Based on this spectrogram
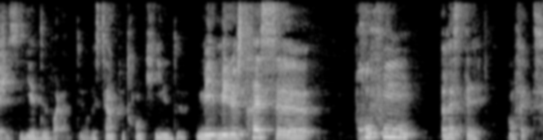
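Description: Very slow and fairly low in pitch, a woman's voice shows big swings in loudness and long, frequent pauses. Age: 40s. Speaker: patient sharing fertility story. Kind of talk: testimony. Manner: halting, many hesitations.

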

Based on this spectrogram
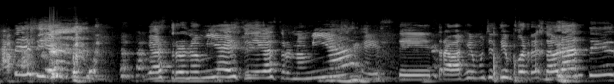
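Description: Over noticeable background noise, a woman projects a raised, high voice with lively intonation at a fairly slow pace. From northern Mexico, Durango. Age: 20s. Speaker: chef. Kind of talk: casual chat.

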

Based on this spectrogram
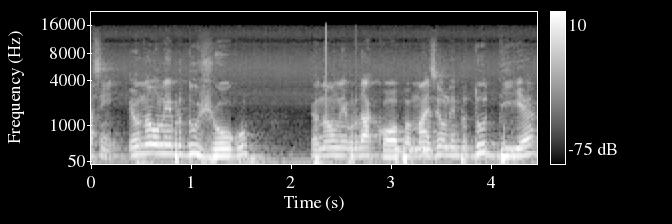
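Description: At a fairly slow pace, an unremarkable speaking voice shows ordinary pitch variation. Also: man. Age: 20s. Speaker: podcast co-host, musician. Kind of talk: casual chat.

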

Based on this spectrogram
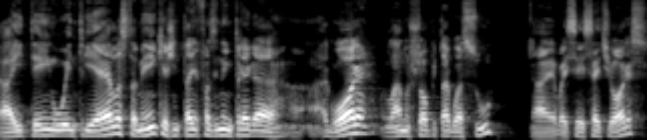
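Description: A man uses a normal speaking voice at a medium pitch with lively intonation. The recording is very clean, with a silent background. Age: 40s. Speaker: radio and podcast producer. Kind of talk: casual chat.

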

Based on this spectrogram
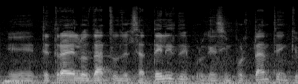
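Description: A man with a very deep, low voice talks very fast, with audible room echo and noticeable background noise. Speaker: astrophysicist and university professor. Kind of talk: interview.

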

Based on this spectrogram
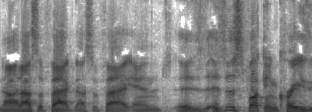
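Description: Someone with a New York accent talks at a very fast pace in an animated tone. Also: man. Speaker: podcast host. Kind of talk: casual banter. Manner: profane, animated.

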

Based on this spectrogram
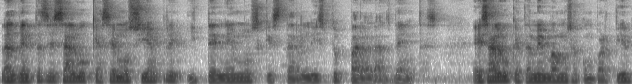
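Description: In a plain, everyday voice, a man holds a medium pitch and fairly even intonation. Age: 20s. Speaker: podcast host, student entrepreneur. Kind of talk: motivational podcast intro monologue.

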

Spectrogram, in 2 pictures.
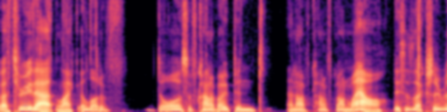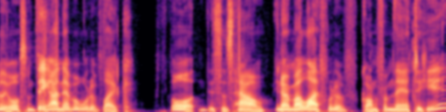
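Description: On a very clean recording with a silent background, a woman talks with an Australian accent. Her medium-pitched voice moves at a fairly quick pace with fairly even intonation. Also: dry, close sound with no echo. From Australia, Central Coast NSW. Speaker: university student and poet. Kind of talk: casual interview.

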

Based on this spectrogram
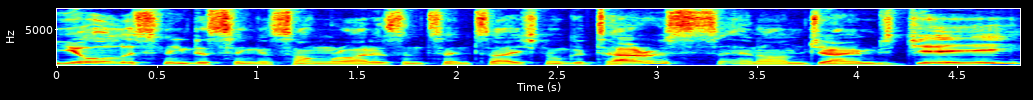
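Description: A man talks at a moderate pace in an ordinary speaking voice of medium pitch, with ordinary pitch variation. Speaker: radio host. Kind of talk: comic radio DJ patter: chatty music-show links, running gags and dad jokes between tracks. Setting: radio studio.

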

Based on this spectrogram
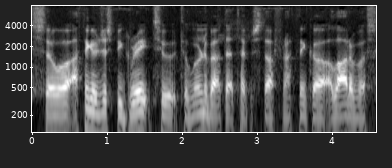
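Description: A man's fairly low, dark, mellow voice with a Mid-Atlantic US accent, monotone, flat intonation, and a moderate pace. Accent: American Mid-Atlantic. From US, Delaware. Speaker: podcast host, former wrestler. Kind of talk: solo podcast monologue. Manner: halting, many fillers.

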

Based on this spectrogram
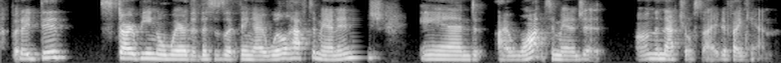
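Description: At a moderate pace, a woman with an American accent speaks at medium pitch with fairly even intonation. Hers is a plain, everyday voice. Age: 30s. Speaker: small business owner. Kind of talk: casual interview.

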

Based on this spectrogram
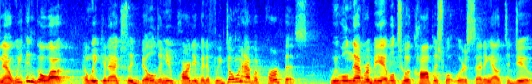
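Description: A man with a Canadian accent speaks at a very fast pace. His pitch is high. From Toronto, Canada. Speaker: politician. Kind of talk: political debate. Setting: stage with audience.

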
